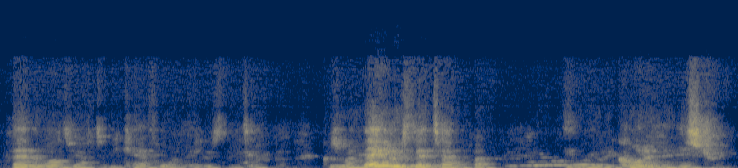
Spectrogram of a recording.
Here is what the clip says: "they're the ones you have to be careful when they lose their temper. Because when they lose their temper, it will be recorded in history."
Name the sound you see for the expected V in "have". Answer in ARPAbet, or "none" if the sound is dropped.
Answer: F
